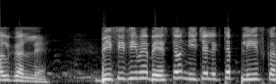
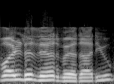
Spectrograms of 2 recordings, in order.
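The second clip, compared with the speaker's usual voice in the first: put-on thick Indian accent, lower pitch; 3 semitones lower than usual. Quoting how certain people talk, in a thick indian accent. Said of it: "ठेठ इंडियन एक्सेंट में बोलते हैं".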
